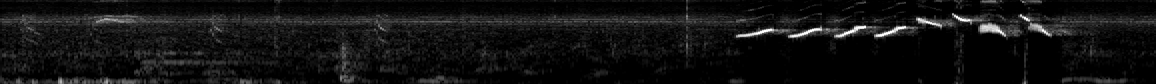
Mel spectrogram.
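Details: Double-collared seedeater in 'golão tui tui' song, a tutoring model for young birds: faint murmuring voices at first, then about ten rapid high, upslurred whistles in a steady, fairly regular series.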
